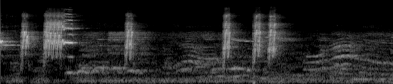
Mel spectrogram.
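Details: Grey-cheeked Bulbul in lively, chattering form, used to prompt lazy birds of its kind to sing: a few harsh, noisy bursts spaced about a second apart, with a soft low wavering note between them.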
